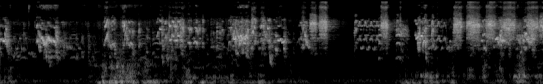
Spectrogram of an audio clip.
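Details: Colony of budgerigars, including a breeding pair, producing irregular high twittering bursts and squeaky chirps in clustered phrases. Faint low rustles and knocking sit beneath the chatter.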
